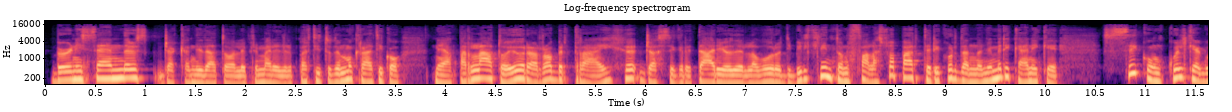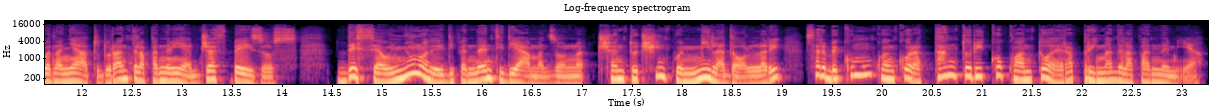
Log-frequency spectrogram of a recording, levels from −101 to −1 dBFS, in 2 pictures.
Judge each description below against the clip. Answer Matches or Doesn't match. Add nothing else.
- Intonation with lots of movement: Matches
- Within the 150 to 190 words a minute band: Matches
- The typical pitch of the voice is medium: Matches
